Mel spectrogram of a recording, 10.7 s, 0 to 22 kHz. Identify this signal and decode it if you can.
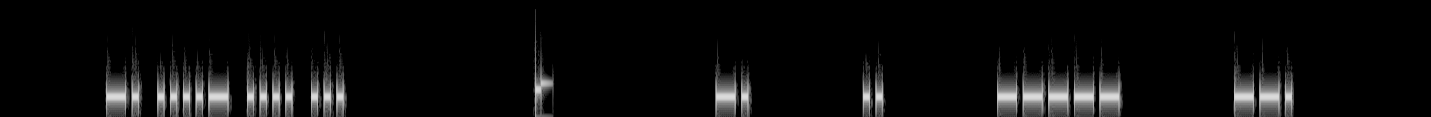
Morse code, heard as a keyed tone, about 25 wpm, spaced as for 13 wpm, 700 Hz. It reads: N4HS NI0G
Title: USA Call Signs - 4 Characters - 6x Character Spacing - 25wpm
